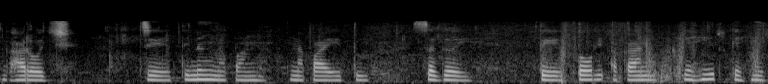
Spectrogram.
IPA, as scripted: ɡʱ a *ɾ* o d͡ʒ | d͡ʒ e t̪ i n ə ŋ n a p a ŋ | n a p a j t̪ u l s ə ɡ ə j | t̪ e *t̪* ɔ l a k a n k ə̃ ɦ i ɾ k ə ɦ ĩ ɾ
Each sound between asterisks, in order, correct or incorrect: correct, correct

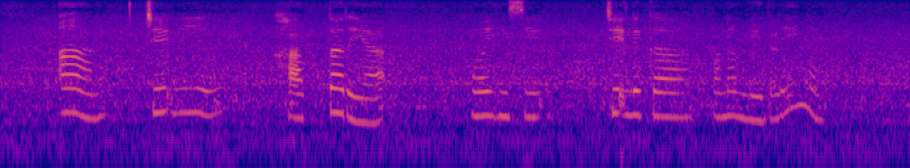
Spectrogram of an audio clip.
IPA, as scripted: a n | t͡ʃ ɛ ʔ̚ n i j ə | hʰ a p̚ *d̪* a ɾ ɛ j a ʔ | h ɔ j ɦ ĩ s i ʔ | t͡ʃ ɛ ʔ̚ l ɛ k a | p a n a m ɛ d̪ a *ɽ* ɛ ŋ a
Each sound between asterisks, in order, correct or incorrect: incorrect: t̪, correct

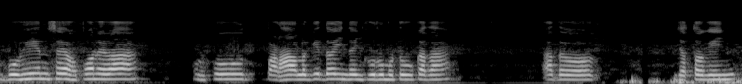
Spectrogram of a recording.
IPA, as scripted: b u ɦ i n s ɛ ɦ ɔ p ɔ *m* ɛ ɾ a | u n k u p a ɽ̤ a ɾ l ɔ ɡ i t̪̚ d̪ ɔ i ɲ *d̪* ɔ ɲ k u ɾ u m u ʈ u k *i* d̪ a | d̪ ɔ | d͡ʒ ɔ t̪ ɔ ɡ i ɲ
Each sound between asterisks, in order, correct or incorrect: incorrect: n, correct, incorrect: a

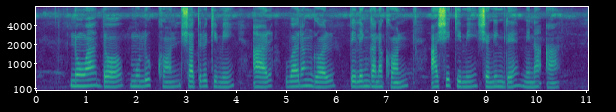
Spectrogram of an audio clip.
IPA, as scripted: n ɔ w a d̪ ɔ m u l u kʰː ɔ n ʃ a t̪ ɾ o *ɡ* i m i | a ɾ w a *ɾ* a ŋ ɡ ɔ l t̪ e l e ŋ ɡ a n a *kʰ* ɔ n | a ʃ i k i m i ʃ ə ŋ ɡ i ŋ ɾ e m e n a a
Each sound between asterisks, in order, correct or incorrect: incorrect: k, correct, correct

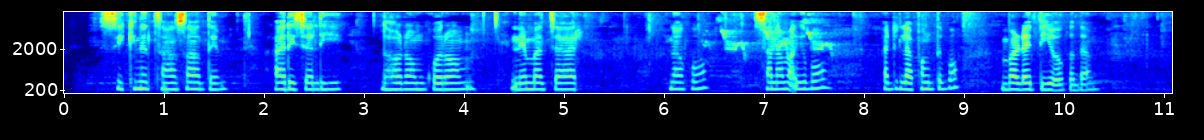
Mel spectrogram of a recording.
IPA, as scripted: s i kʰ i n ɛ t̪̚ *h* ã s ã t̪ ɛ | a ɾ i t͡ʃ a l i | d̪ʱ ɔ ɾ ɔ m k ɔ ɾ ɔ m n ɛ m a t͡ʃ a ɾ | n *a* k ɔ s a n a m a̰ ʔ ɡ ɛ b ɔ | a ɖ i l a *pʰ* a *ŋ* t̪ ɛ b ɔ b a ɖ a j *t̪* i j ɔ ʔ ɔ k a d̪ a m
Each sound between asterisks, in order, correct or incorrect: incorrect: s, correct, correct, correct, correct

